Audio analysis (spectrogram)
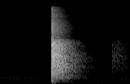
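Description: A single sharp hand clap in a small home recording room, loud and close, followed by a short decaying ring of room reverberation and a faint second tap.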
